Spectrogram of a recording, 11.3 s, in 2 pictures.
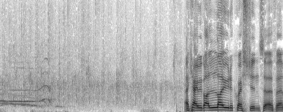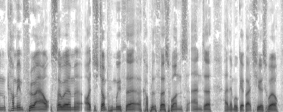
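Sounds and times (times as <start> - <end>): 
audience applause: 0.0 - 3.8
speech: 3.7 - 11.3.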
